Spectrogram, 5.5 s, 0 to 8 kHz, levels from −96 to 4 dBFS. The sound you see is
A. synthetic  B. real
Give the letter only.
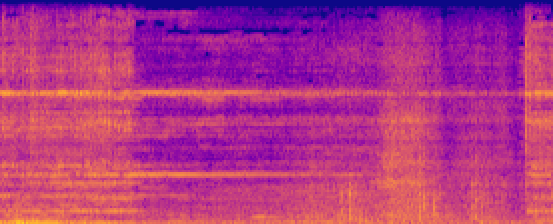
A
